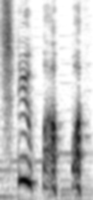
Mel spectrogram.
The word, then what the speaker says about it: Chihuahua: I forgot she tried to pronounce it, but I I go ins as I told it's Chihuahua.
